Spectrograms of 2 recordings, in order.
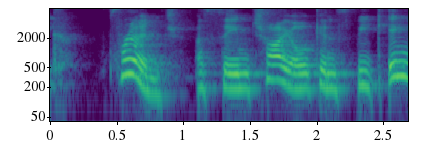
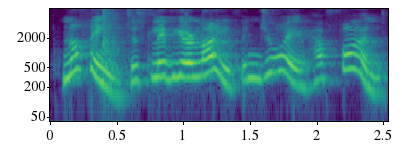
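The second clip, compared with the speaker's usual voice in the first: higher and louder, breezy; carefree burst; 6 semitones higher, 3 dB louder than usual. Real, not acted. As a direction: toss off the advice cheerfully. Carefree advice to viewer.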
